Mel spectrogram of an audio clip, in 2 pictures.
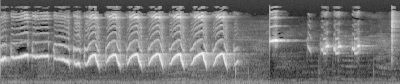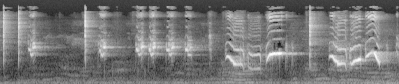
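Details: Many-voiced White-rumped shama song for competition: a fast series of repeated rising-falling whistled notes, then chattering short notes and clicks, closing with swooping whistles.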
